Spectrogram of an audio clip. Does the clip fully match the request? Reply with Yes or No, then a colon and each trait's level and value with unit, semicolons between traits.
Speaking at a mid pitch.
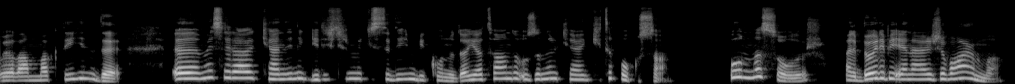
No: high, 240 Hz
